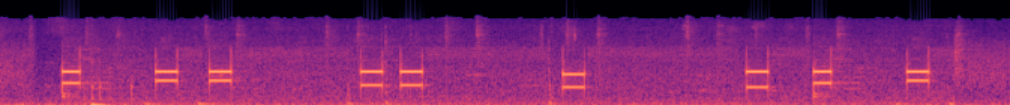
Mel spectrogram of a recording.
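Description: Telephone keypad touch tones: nine short two-tone beeps in an uneven rhythm, a number being keyed into an automated phone menu.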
